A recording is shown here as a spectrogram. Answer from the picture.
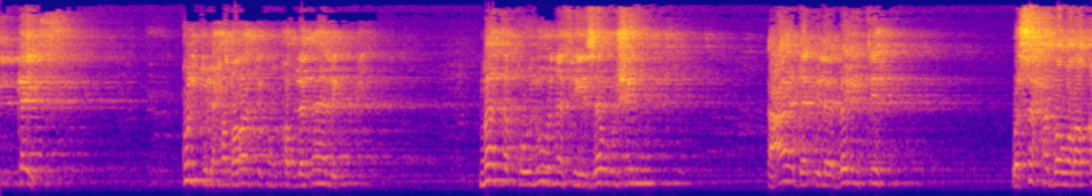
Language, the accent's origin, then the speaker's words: Arabic; Egypt; أن تجعل بلدنا مصر واحة للأمن والأمان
